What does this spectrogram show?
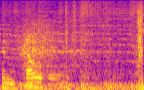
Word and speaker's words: Conkeldurr: What about our Kelder pronunciation? Conkeler or Kelder? Bitch. It's Answer. Fogelter, right? It's Conkelder.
